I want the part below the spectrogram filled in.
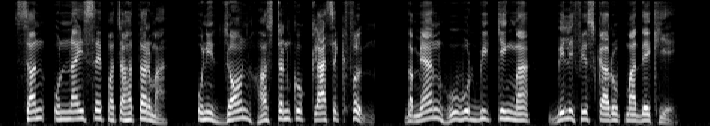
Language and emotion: Nepali, neutral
